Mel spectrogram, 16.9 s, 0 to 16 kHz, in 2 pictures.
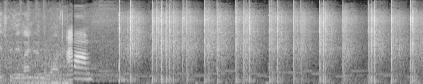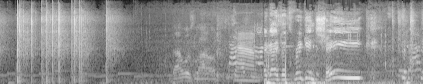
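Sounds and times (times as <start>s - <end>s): firecrackers banging: 2.4s - 11.0s.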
